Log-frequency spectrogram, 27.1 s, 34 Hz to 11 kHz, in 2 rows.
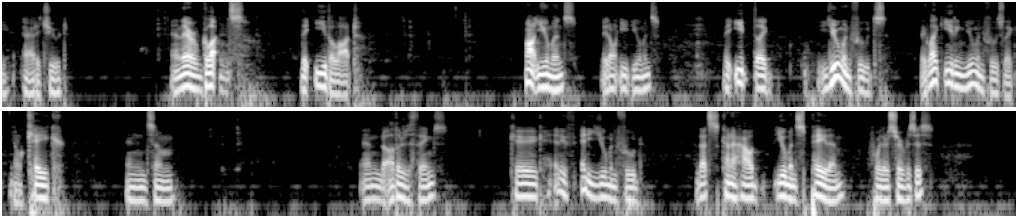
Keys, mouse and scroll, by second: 0.4-2.1 ctrl+middle drag, 2.3 shift+middle click, 2.8 ctrl+middle click, 3.1 shift+middle click, 3.5 ctrl+middle click, 4.7 shift+middle click, 5.2 ctrl+middle click, 5.9 ctrl+middle click, 7.5 ctrl+middle click, 14.7 click, 16.4 ctrl+z, 16.9 click, 19.9 click, 20.6 click, 23.4 click, 25.3 click.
